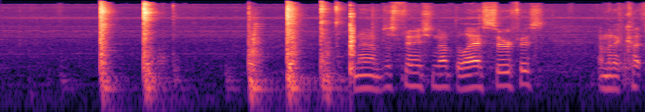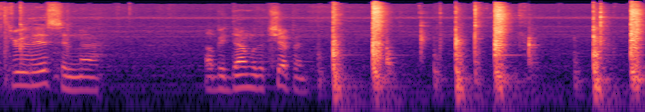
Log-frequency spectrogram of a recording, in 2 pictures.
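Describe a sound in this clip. A mallet knocks sharply on a wooden chisel.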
